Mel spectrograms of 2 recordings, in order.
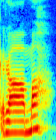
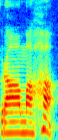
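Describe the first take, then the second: First: It ends in a short puff of breath. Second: It ends with an added 'ha' syllable. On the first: The speaker calls it right. "the right pronunciation of visarga" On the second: The speaker calls it wrong. "the South Indian way of aha"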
